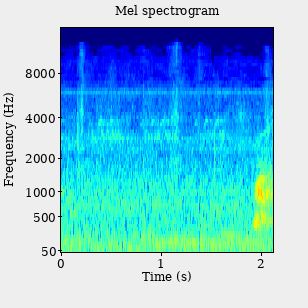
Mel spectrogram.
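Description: A West Highland white terrier puppy gives a single short bark near the end, over a faint steady background hum.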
